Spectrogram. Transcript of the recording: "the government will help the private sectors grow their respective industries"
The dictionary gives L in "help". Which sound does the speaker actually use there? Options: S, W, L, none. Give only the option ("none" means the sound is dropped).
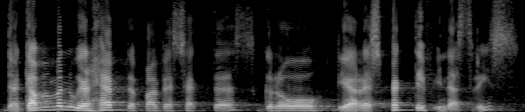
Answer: none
